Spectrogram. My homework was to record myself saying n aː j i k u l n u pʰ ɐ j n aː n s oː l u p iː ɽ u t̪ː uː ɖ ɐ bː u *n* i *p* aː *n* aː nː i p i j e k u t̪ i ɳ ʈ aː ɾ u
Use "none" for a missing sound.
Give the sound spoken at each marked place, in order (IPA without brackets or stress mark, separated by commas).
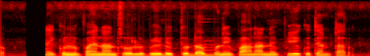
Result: n, p, n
